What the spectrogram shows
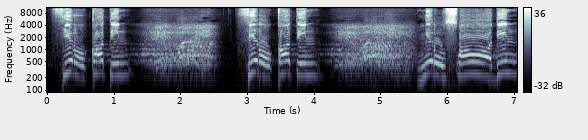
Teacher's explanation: اس کے بعد صاد حروف مستعلیہ میں سے ہے لہذا اس را کو پر پڑھیں گے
